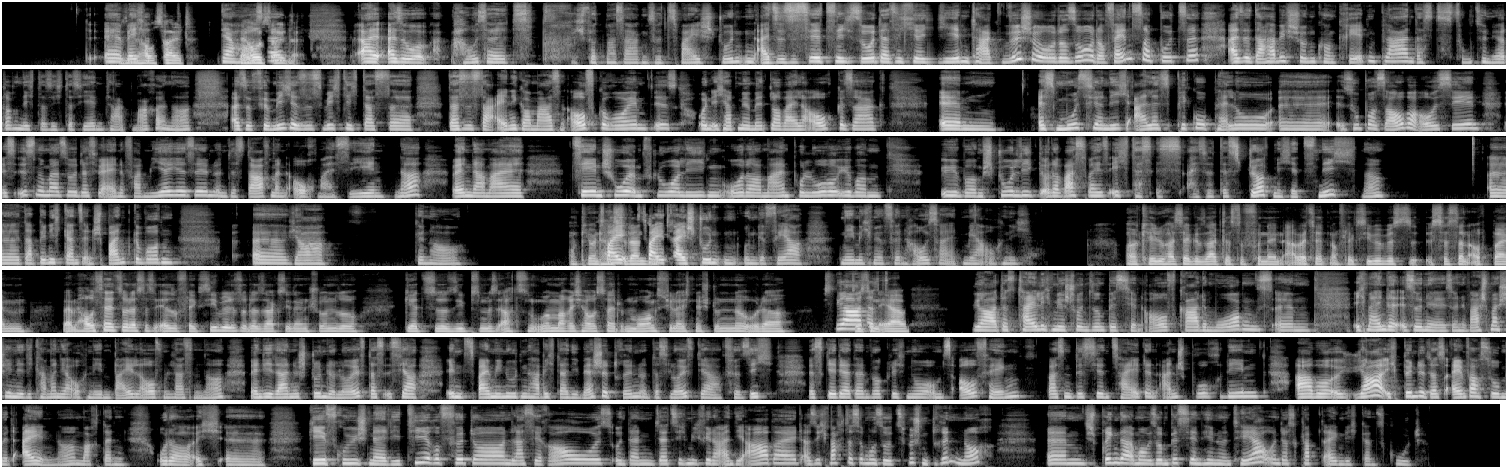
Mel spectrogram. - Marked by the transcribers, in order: other background noise; blowing
- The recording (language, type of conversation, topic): German, podcast, Wie teilt ihr zu Hause die Aufgaben und Rollen auf?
